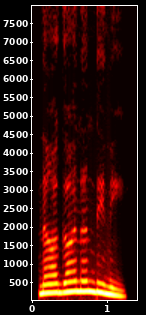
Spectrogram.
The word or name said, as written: ನಾಗಾನಂದಿನಿ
